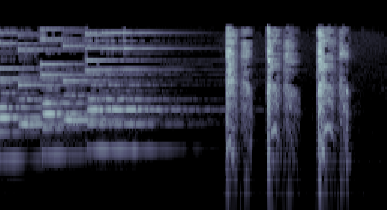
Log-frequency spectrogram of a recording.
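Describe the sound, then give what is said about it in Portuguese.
Three harsh coughs from someone with a cold come in short, separate bursts after a few seconds of soft, ringing chime tones fade away. “Seki ga demasu.”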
